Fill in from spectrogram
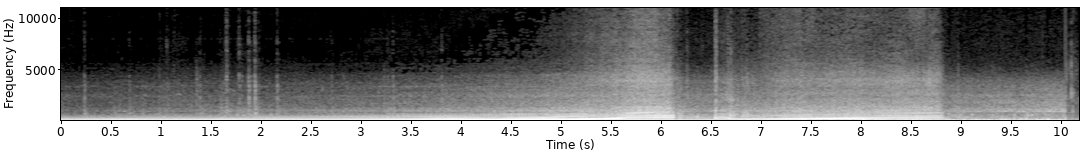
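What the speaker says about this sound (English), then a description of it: "you're still gonna hear the exhaust from the car though" Nissan Skyline R32 GTR exhaust under way, a loud rising drone that climbs in pitch through the gears, dips briefly at a shift and pulls up again, heard from the rear of the car with no talk.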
